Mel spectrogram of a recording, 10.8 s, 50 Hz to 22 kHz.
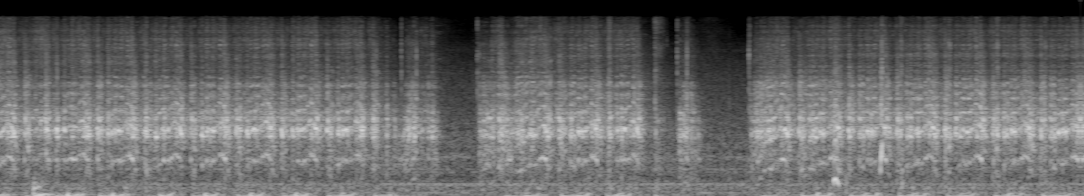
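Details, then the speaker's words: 1974 Yamaha TX500 twin after 20+ years sitting: a steady starter churn at about two beats a second with brief pauses, occasionally trying to fire. It ran shortly after; the carbs and valves need work. "It's starting to pull fuel. It's trying."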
